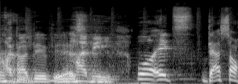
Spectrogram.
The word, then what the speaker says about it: Khabib: And I'm like, Khabib, it's Habib. You know, the K is silent.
